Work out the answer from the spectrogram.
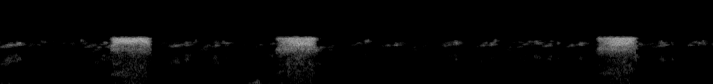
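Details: Owls in a nest box on the evening of 23 April 2024, between 7:54 and 8:06 pm, on a very active night: harsh, hissing screeches come every one and a half to three seconds, over a faint continuous high trilling chorus.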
